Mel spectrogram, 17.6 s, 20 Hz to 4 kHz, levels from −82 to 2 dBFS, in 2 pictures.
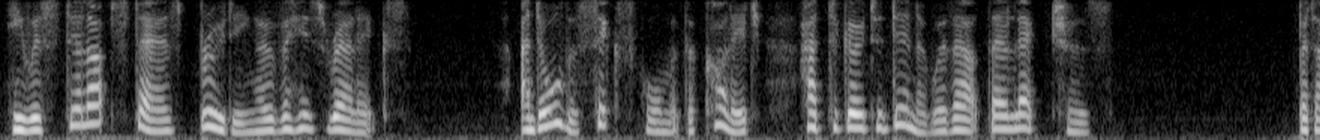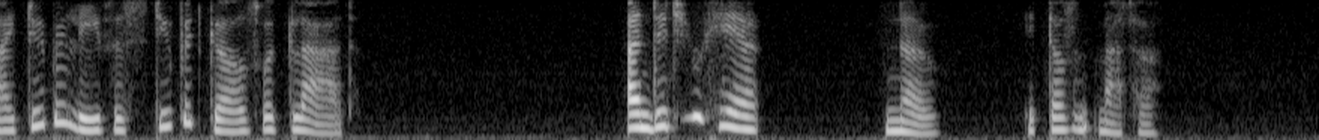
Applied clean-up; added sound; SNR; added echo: none; none; none; none.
